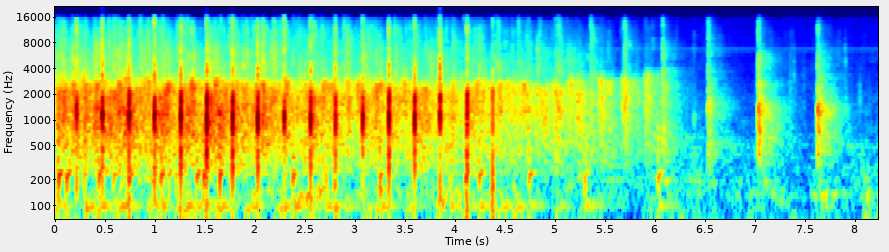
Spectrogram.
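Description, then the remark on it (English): An audience at a board meeting applauds young people being recognized, with dense, steady clapping that thins out and fades, ending in a few scattered, isolated claps. “Again, let's have another round of applause for these young people here.”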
